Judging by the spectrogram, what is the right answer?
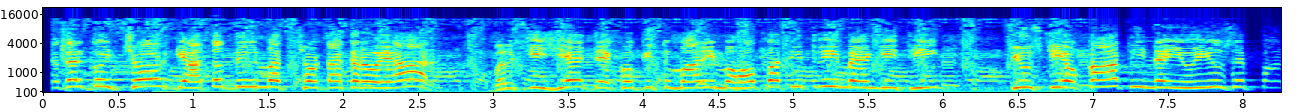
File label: Boy Attitude Ringtone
